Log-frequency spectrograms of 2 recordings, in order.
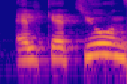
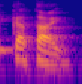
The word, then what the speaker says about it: كاتايون: قال لي طب يا مستر انا عايزك تحسب لي عدد مولات الكاتايون او الكاتيون زي ما بعض الناس بتقول او بتنطقه يعني الدارج، بس هو اسمه باللاتيني الاصلي كاتايون.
